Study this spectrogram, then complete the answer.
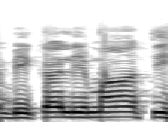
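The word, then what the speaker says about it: بِكَلِمَاتِهِ: یہ الفاظ بکلماتہ، بکلماتہ، دیکھو با زیر بی، کاف زبر ک، بک، لام زیر لی، بکلی، میم کھڑا زبر ما، بکلمہ،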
